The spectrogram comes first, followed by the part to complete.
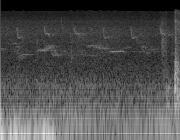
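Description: Small birds chirping, a string of short high chirps, over a low rumble that fades about two-thirds of a second in.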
